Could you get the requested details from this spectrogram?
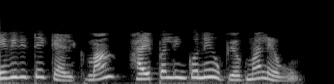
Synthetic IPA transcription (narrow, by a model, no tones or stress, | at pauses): eʋiɾit̪ekɛlkmãhajpəliŋkoneupjoɡmãleʋṵ̃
